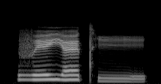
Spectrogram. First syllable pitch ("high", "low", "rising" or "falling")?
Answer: high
